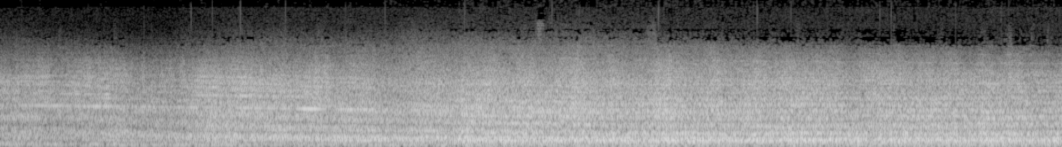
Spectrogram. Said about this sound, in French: Tout ceci au bout des pistes de l'aéroport. On entend justement un avion qui s'envole, qui passe au-dessus du centre de rétention administrative.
